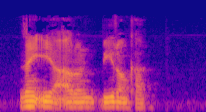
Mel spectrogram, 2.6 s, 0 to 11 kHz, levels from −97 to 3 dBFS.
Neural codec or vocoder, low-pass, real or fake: none; 7.2 kHz; real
